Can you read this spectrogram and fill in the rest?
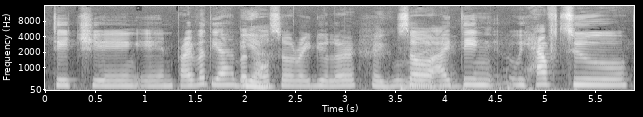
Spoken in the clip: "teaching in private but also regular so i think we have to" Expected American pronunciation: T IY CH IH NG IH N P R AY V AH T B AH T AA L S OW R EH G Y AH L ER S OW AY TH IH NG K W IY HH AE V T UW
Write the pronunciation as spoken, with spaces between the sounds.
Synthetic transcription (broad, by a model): T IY CH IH NG IH N P R AY V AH T B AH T AA L S OW R EH G Y AH L ER S OW AY T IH NG K W IY HH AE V T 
